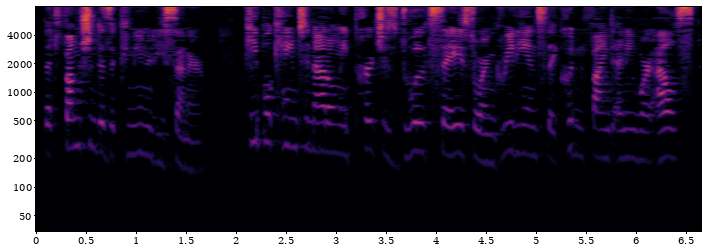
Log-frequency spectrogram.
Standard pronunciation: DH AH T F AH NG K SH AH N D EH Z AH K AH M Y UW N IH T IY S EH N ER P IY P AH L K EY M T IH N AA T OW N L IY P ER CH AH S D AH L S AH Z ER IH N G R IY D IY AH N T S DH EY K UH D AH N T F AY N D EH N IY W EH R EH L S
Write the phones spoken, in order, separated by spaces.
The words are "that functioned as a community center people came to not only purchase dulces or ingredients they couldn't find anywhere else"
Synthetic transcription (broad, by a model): DH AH T F AH NG K SH AH N D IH Z AH K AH M Y UW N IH T IY S EH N ER P IY P L K EY M T IH N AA T OW N L IY P ER CH AH S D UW L S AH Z ER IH N G R IY D IY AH N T S DH EY K UH D N T F AY N D EH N IY W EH R EH L S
